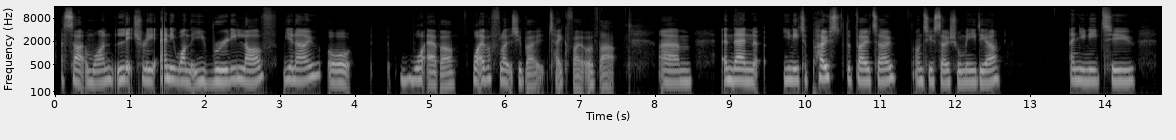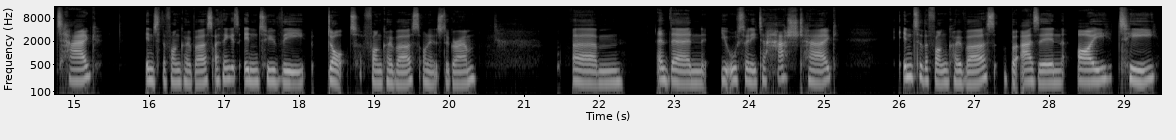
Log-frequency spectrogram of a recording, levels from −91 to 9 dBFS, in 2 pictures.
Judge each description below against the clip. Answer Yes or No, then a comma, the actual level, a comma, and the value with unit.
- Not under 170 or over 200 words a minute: No, average, 140 wpm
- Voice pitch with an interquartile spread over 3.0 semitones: No, narrow, 2.5 semitones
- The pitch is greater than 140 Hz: Yes, high, 190 Hz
